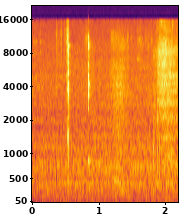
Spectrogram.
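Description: Whittling knife cutting into a small wooden carving: two sharp little clicks about a third of a second apart as the blade snaps through the wood, then faint scraping shaves.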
